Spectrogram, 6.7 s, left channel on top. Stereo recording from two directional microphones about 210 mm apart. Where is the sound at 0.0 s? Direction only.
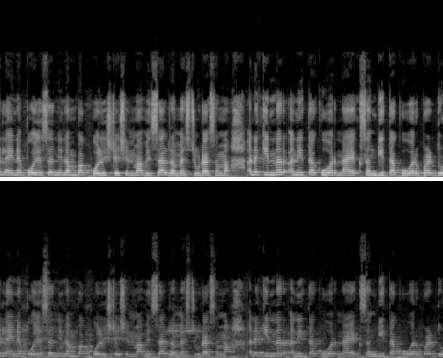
45° left (ahead or behind).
